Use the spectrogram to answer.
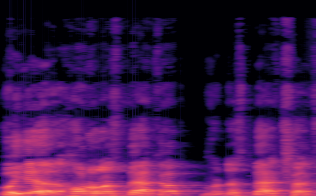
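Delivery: excited interjection. Real, not acted. Sudden loud interjection.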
